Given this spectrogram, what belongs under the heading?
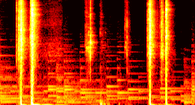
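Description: Several sharp gunshot sound effects crack out in an otherwise quiet setting, a close pair, a fainter lone one, then another close pair, each short and punchy with brief gaps between.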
